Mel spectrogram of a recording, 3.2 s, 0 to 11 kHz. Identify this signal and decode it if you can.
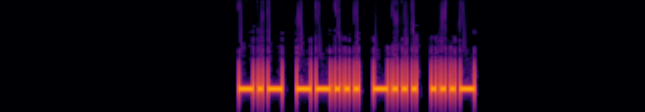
Morse code, heard as a keyed tone, about 50 wpm, 700 Hz. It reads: K7BV
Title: Call Signs Repeated 2x - 50wpm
